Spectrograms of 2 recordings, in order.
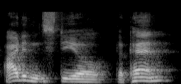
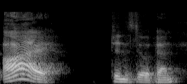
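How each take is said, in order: First: The word 'pen' carries the main stress. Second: The word 'I' carries the main stress. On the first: Something was stolen, but not the pen. "now it sounds like I stole something, but it wasn't the pen" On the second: Someone else stole it. "Now it sounds like I didn't, but I know who did"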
